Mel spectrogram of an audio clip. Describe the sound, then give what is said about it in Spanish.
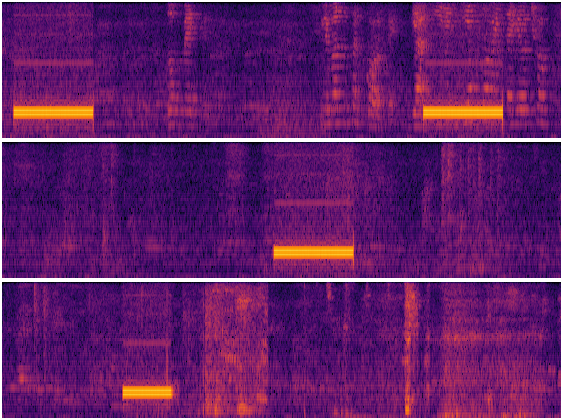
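Telephone ringback tone on an outgoing call placed from Peru: four long, steady tones about five seconds apart, with faint background sound between them, then a voice begins talking after the last ring. “Aló, buenas tardes. Estoy llamando de Colibe, Perú”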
